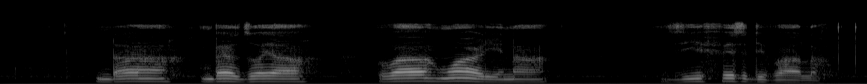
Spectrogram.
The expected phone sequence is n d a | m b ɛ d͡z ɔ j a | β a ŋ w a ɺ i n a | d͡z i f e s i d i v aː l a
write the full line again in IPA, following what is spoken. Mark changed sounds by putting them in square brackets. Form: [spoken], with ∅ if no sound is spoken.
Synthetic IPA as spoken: n d a | m b ɛ d͡z ɔ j a | β a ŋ w a ɺ i n a | d͡z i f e s i d i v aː l a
